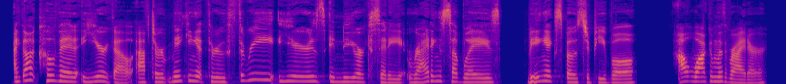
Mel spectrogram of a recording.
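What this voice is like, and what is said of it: Scratchy throat, slightly sick voice. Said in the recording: “I have a little cold. My throat's a little scratchy.”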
